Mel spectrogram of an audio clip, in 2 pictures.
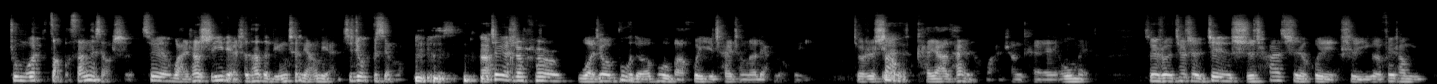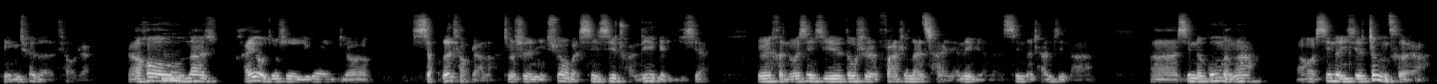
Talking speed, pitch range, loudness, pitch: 305 characters per minute, 125-160 Hz, -20 LUFS, 140 Hz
